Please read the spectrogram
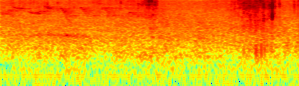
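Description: Near silence: faint background hiss with a steady low hum.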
